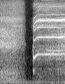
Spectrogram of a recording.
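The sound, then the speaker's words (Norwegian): A person vocally imitating a horse whinnying: a strained, breathy high-pitched cry, a brief silent break, then a loud, sustained wavering squeal. “kjør hest. Kom igjen, vær hest.”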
